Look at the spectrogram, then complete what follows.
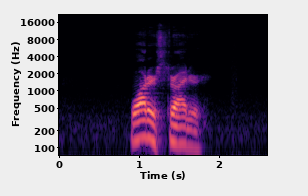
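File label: "water strider", English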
